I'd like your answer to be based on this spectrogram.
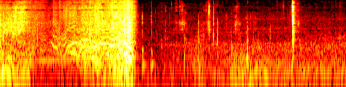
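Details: The speaker's own mechanical ventilator, heard while he talks: a rising, hissing rush of air lasting just over a second that stops abruptly, followed by faint clicks, as the ventilator delivers a breath.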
